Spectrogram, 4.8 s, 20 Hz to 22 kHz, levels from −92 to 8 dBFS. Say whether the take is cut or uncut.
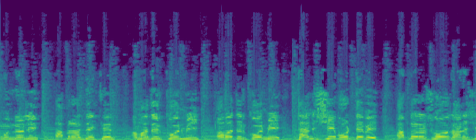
uncut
